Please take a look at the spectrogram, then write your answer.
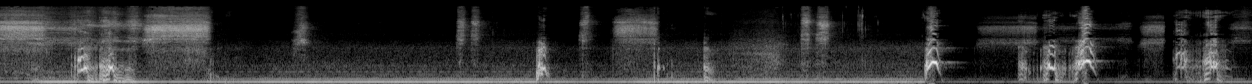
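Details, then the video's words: Chihuahua giving scattered, short, high yelps at first, then a tighter cluster of sharp downward-sliding yips near the end, with a constant low hum and some rustling in the background. "Weird chihuahua noises"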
